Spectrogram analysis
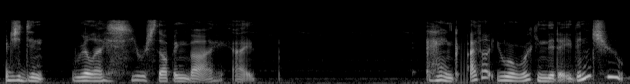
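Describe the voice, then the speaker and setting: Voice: medium pitch, very animated, normal speed, creaky, a little mellow, breathy edge, dry recording, full character voice. An actor playing an earnest, awkward young man in audio drama dialogue, speaking politely and hesitantly. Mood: flustered, tender.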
